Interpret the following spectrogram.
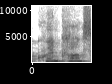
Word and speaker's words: quincunx: Now, quincunx has the nature of Neptune. Quincunx. How do you spell that? Q-U-I-N Mm-hmm. C-U-N-X, quincunx.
